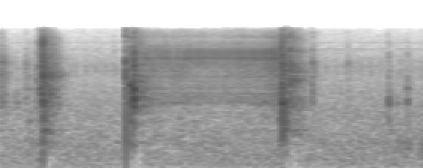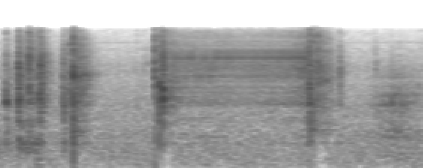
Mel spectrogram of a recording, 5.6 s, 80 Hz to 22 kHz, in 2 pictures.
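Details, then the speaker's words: Early Pentax K1000 film camera, lens off, possibly serviced before: several crisp evenly timed shutter and mirror snaps, no drag or hesitation; shutter sounds good and healthy. "Sounds good and healthy."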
